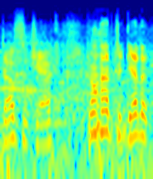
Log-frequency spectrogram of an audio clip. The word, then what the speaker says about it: Bezicek: Yeah, they've not been doing great with Bezicek, but to be fair, that's a really hard name to pronounce. And I will call you out. You used to call him Bezdizic.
